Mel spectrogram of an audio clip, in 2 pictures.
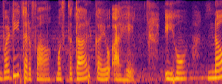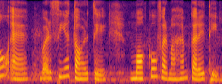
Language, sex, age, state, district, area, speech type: Sindhi, female, 18-30, Delhi, South Delhi, urban, spontaneous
